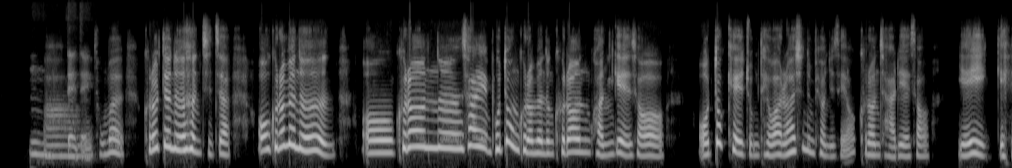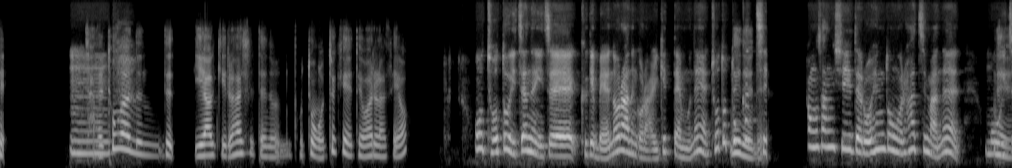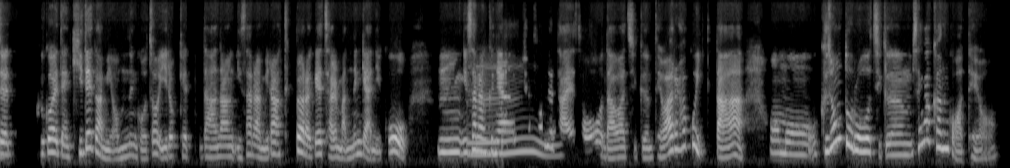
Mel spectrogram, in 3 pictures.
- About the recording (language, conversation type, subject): Korean, advice, 새로운 지역의 관습이나 예절을 몰라 실수했다고 느꼈던 상황을 설명해 주실 수 있나요?
- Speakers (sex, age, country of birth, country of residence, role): female, 30-34, South Korea, United States, user; female, 50-54, South Korea, Italy, advisor
- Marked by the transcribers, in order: laughing while speaking: "때는"; laughing while speaking: "예의 있게?"; tapping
